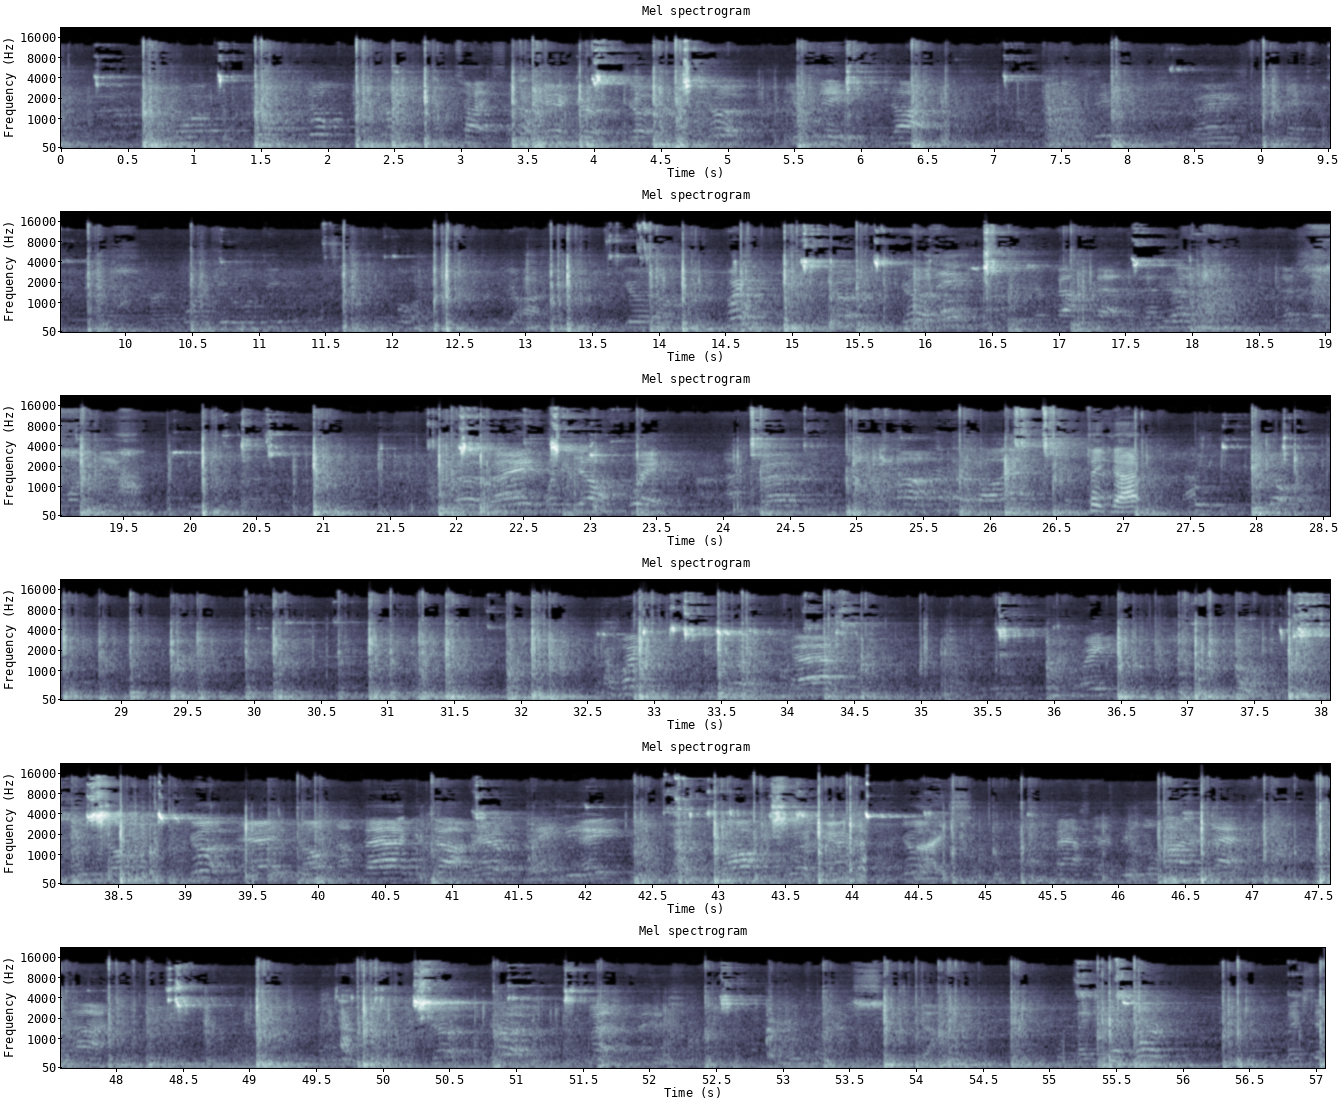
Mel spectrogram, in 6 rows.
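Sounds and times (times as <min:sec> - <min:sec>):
basketball bouncing on wooden floor: 0:00.6 - 0:04.8, 0:24.1 - 0:25.2, 0:28.0 - 0:35.3, 0:36.5 - 0:40.1, 0:46.3 - 0:51.0, 0:53.3 - 0:56.6.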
